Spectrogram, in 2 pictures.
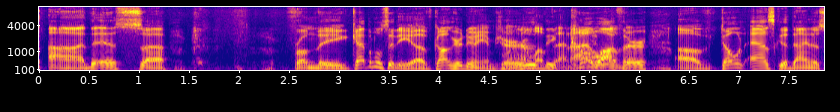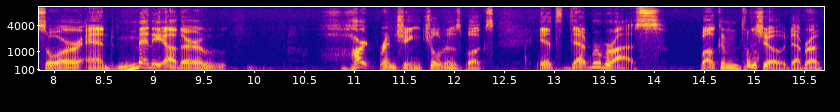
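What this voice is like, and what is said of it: Announcer-style radio voice. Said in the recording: “Did you like the radio voice?”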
